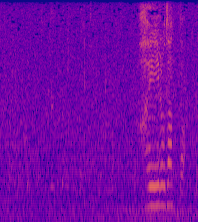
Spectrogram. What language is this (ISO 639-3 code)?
jpn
